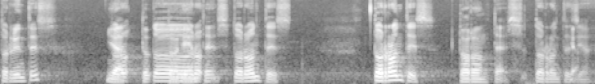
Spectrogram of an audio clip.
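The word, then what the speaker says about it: Torrontés: Torrontes. Yeah. Yeah. You gotta roll your R's a little bit with this bitch.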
